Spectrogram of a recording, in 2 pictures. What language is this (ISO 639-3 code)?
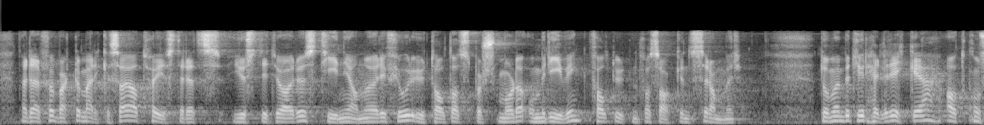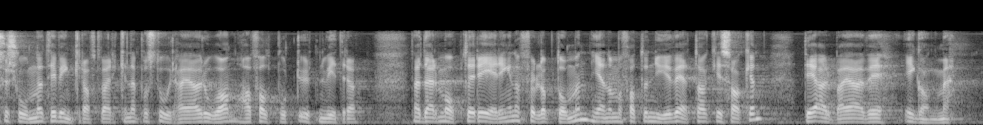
nor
